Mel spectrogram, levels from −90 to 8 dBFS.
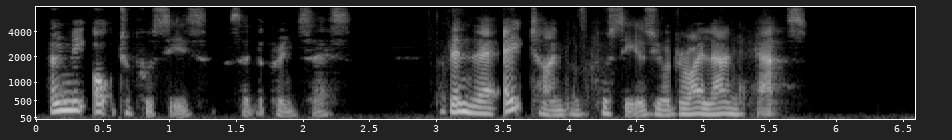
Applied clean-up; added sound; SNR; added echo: neural diffusion model UNIVERSE++.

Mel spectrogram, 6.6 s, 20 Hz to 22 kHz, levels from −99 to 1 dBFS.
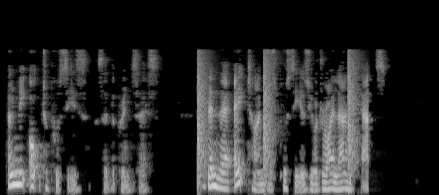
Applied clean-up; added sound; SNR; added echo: classical method spectral subtraction.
